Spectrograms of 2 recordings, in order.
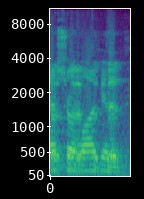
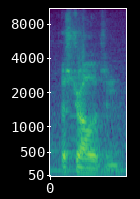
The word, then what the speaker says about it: Astrologian: Yeah, the Astro Login. The astrologian. Oh, you can pronounce it either way.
